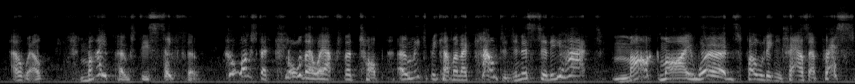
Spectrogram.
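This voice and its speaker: A put-on character voice, fairly high in pitch and at a fairly quick pace. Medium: video game. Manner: wry, chuckling at own jokes.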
